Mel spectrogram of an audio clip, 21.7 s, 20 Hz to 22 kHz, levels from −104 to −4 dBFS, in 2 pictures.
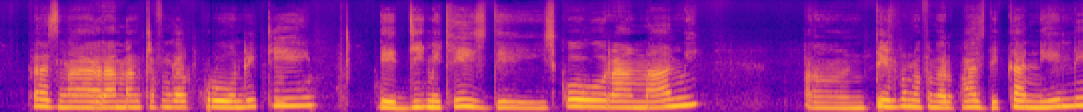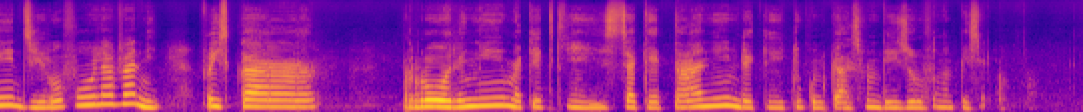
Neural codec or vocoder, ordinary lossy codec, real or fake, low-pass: codec, 44.1 kHz, 3.4 kbps, Pupu-Codec; none; fake; none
